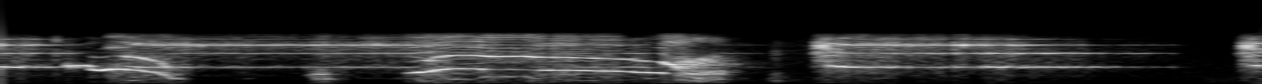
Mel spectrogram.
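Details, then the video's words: A pet dog howling along to an air horn app indoors: wavering, sliding howls rising and falling beneath loud, steady, flat horn blasts that stop and restart. "Dog howling to air horn app"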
